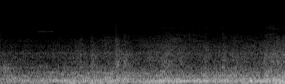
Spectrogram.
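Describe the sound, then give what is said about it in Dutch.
A steady, loud rumble of a train rolling along the tracks from Chișinău, the capital of Moldova, through the suburbs toward Bolbocha, with a dense low-frequency roar and faint rhythmic clatter continuing throughout, no voices. “De trein leidt ons van Chișinău, de hoofdstad, door de buitenwijken richting Bolbocha.”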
